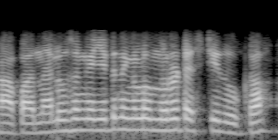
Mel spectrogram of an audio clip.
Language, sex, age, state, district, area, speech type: Malayalam, male, 18-30, Kerala, Wayanad, rural, conversation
